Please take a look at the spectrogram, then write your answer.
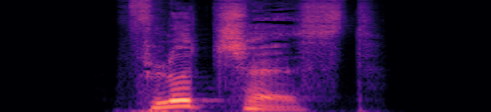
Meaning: second-person singular subjunctive I of flutschen
- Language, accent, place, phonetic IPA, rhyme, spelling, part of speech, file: German, Germany, Berlin, [ˈflʊt͡ʃəst], -ʊt͡ʃəst, flutschest, verb, De-flutschest.ogg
